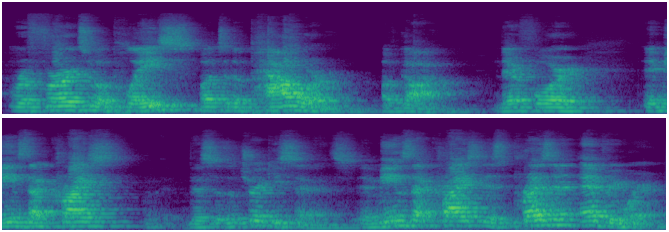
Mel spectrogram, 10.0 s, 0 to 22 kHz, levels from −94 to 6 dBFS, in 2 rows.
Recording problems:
off-mic speech; far
room echo; noticeable; dies away in 0.6 s

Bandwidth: 14.5 kHz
